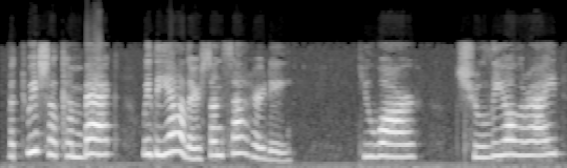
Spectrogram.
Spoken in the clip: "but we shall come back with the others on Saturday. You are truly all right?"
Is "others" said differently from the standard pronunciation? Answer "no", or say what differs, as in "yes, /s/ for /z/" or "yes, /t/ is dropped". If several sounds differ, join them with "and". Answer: yes, /s/ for /z/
